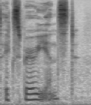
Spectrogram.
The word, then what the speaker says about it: experienced: And ultimately, 95 students experienced. 好，我们来看 experience 这个字。首先要注意的地方就是第一个字首的 e 读成 e 的声音 experienced。这个字第二个要注意的重点是，这边的 p 在这个字之中听起来会像 b，而不是 p 的声音，听起来会比较像字母 b 的发音 experienced。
